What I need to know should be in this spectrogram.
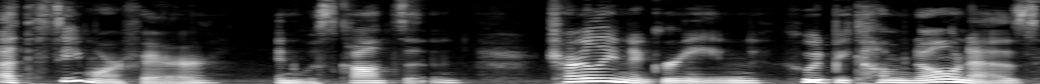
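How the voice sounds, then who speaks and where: With an American accent, a woman speaks at a moderate pace and medium pitch, her intonation lively and her voice showing vocal fry. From US Midwest. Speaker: podcast host. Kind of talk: casual interview; scripted narration.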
